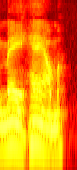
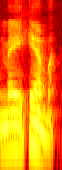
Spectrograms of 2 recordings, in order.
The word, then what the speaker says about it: mayhem: Excuse me, but I didn't say mayhem. I said mayhem, which the way I pronounce it, it rhymes with him, you know.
